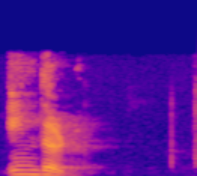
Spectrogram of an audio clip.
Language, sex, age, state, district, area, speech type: Sindhi, female, 30-45, Gujarat, Surat, urban, read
